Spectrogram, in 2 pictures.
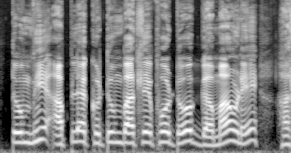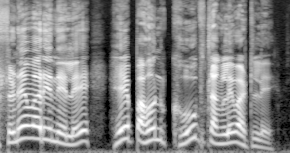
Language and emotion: Marathi, happy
